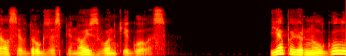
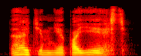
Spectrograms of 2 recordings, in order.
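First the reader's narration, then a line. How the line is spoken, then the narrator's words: Hoarse croak. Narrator (Russian): прохрипел я, не узнав собственного голоса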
